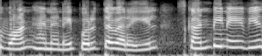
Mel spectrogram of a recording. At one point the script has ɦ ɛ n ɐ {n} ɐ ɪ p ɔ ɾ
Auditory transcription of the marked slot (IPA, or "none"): n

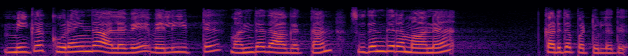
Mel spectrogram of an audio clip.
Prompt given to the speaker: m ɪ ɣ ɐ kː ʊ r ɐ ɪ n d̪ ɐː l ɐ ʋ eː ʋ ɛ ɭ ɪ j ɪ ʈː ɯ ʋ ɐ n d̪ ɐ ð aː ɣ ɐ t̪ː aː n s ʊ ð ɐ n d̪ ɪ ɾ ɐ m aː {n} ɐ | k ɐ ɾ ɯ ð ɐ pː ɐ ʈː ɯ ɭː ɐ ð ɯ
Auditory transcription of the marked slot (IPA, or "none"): n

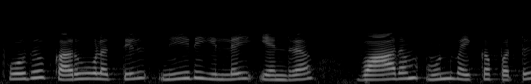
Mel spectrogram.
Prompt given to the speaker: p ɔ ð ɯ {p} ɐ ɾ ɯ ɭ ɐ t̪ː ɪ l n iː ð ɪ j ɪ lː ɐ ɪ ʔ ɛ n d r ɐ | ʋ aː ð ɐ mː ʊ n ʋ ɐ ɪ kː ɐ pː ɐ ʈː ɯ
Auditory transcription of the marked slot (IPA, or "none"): k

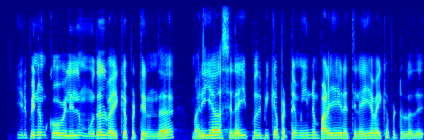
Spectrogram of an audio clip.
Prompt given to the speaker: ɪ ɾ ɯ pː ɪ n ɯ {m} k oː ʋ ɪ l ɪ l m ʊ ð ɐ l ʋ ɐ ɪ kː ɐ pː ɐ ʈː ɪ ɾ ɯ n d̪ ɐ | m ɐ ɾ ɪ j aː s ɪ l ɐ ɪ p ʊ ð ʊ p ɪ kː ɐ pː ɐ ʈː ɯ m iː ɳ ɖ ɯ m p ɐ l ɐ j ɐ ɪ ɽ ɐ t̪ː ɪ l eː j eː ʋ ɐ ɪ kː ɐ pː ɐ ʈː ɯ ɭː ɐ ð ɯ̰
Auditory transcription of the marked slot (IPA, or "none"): m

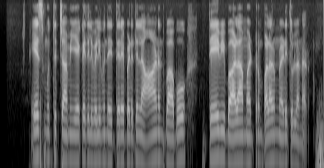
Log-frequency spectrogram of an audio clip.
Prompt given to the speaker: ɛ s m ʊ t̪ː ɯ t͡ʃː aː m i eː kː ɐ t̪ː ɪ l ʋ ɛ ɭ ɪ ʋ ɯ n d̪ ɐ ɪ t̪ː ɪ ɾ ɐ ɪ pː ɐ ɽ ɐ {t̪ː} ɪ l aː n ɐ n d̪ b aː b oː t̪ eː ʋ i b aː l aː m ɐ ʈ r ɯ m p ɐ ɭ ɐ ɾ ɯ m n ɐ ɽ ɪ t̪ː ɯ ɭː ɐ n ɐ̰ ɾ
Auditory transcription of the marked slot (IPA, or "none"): t̪ː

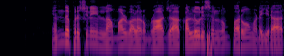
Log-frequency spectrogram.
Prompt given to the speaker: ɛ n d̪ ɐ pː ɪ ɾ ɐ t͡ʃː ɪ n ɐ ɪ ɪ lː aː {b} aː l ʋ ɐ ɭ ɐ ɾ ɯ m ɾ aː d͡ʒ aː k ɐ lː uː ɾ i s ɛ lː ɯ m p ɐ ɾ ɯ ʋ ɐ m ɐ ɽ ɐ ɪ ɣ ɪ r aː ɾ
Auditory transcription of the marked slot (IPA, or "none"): m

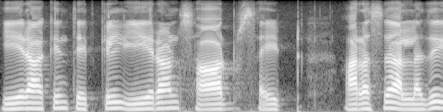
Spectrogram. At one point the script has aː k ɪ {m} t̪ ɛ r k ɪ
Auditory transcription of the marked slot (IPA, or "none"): n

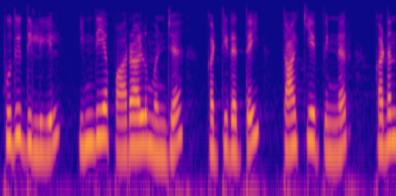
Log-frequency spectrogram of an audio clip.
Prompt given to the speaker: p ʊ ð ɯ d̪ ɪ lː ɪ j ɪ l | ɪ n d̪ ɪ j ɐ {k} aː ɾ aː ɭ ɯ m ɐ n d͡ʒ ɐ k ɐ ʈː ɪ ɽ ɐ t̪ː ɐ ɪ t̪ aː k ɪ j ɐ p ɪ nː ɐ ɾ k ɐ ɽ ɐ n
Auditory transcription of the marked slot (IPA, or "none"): p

